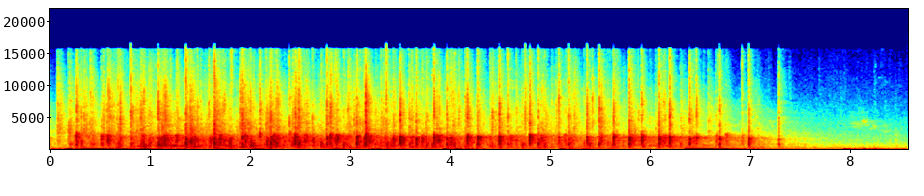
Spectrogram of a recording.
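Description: Audience applauding, a dense patter of clapping that thins out and dies away about seven seconds in, with a couple of low thumps near the start and near the end.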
